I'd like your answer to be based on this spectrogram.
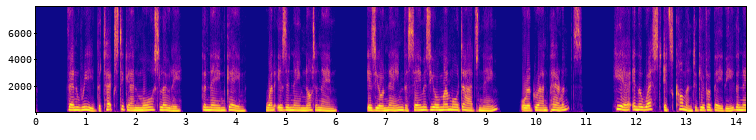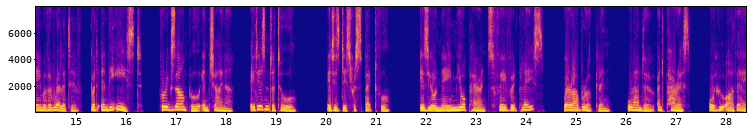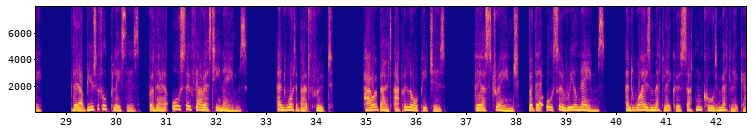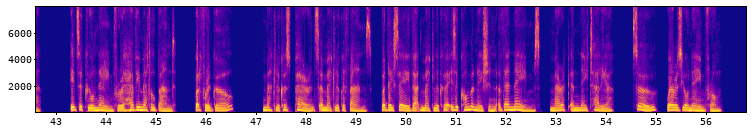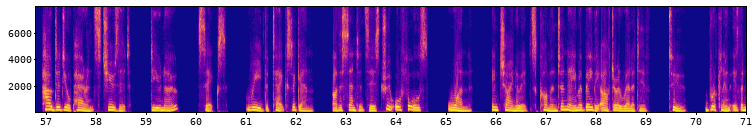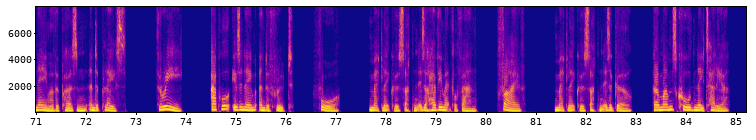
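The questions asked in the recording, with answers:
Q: In China it's common to name a baby after a relative.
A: False

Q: Brooklyn is the name of a person and a place.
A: True

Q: Apple is a name and a fruit.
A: True

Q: Metallica Sutton is a heavy metal fan.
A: False

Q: Metallica Sutton is a girl.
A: True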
